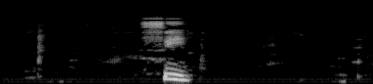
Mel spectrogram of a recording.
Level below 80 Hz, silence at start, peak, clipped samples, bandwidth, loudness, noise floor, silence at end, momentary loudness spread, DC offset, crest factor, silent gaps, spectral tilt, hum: -68 dBFS; 0.4 s; -4 dBFS; under 0.1%; 9.6 kHz; -17 LUFS; -67 dBFS; 1.85 s; 29 LU; under 0.1%; 20 dB; none; -3 dB/octave; none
